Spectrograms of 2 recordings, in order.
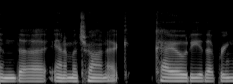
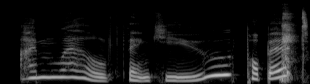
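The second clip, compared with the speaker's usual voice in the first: very high, sing-song, swooping put-on British accent; 10 semitones higher than usual. Co-host answering a greeting on the show, in a british accent. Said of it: "And [name] was doing the British accent".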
